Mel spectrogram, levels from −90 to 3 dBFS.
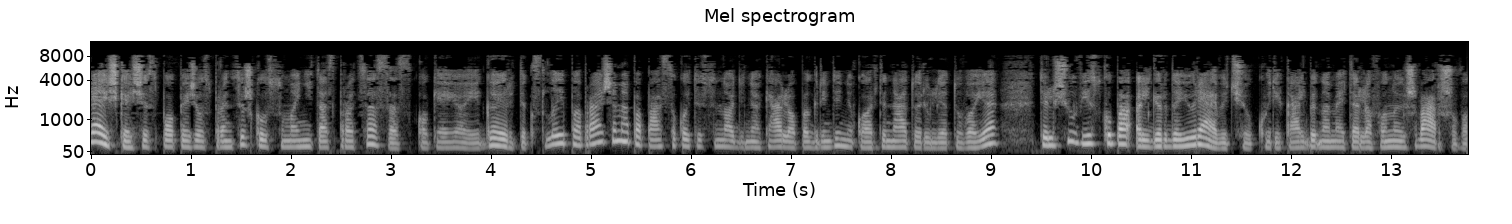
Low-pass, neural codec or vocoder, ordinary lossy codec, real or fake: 10.8 kHz; none; MP3, 32 kbps; real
